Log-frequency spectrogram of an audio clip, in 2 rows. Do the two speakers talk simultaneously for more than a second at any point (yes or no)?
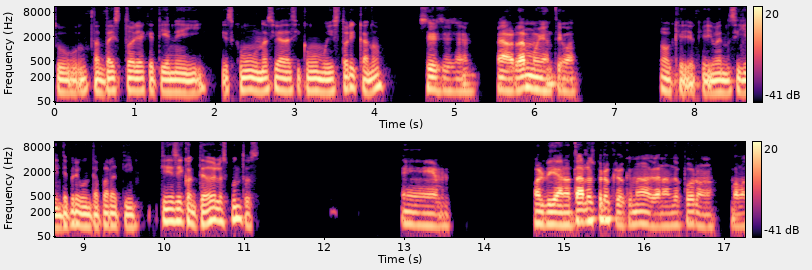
no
